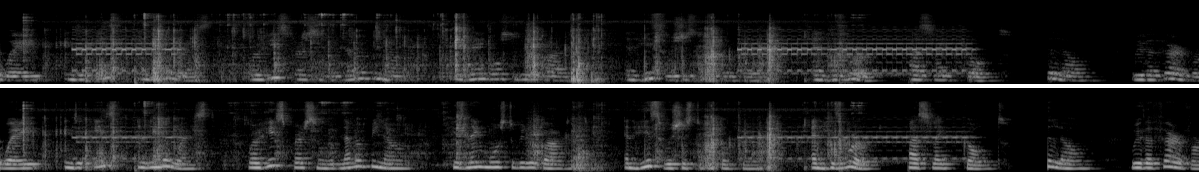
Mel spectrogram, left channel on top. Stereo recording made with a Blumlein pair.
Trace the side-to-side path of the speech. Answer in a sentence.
You can hear the speech stay put.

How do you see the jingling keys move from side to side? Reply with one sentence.
In this clip you hear the jingling keys move from right to left and back again.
